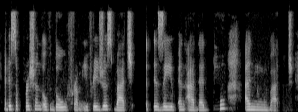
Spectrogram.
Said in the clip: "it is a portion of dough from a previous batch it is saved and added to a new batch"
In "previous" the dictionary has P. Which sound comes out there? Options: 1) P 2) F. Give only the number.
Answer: 2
